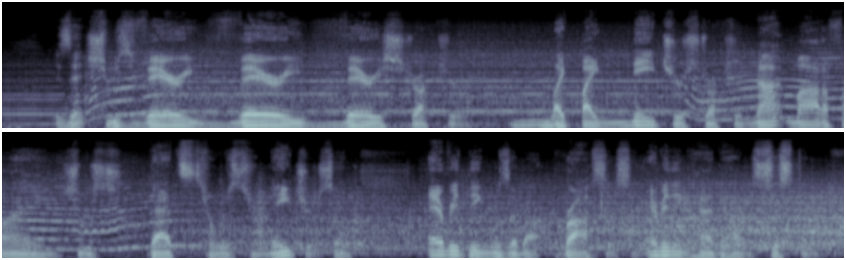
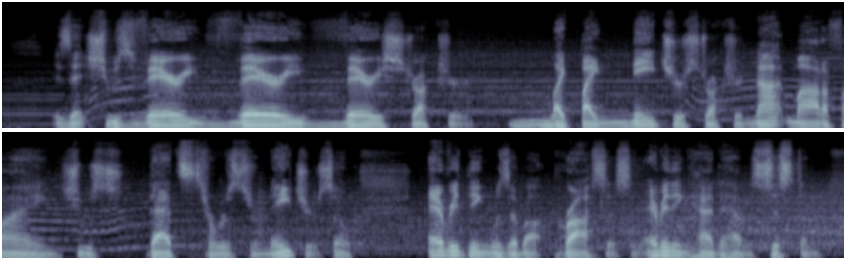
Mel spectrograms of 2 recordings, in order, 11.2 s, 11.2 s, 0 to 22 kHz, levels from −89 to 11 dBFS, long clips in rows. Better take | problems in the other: second | traffic noise; loud; throughout; 8 dB below the speech; faint in the second

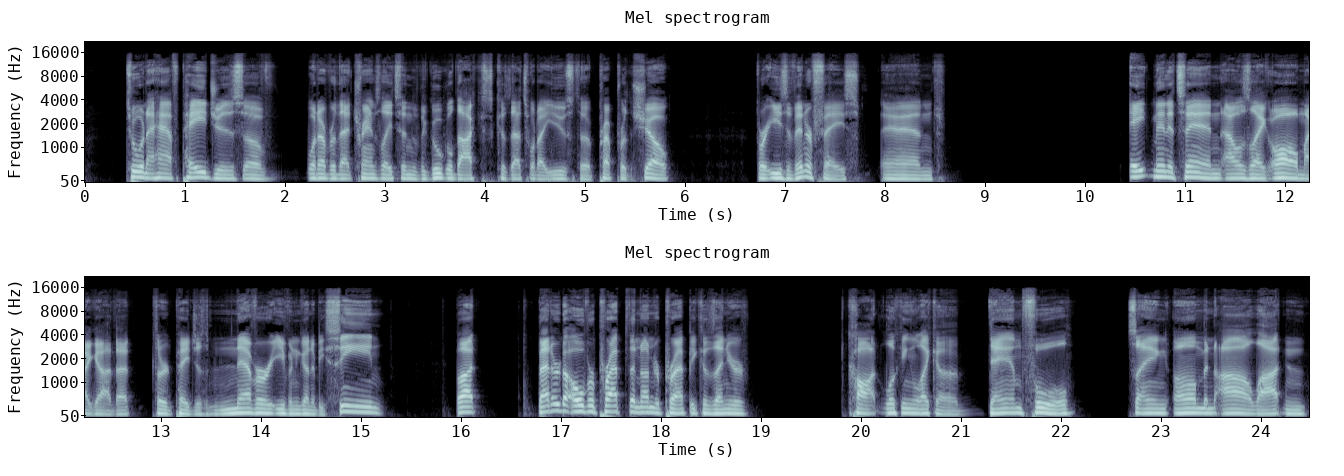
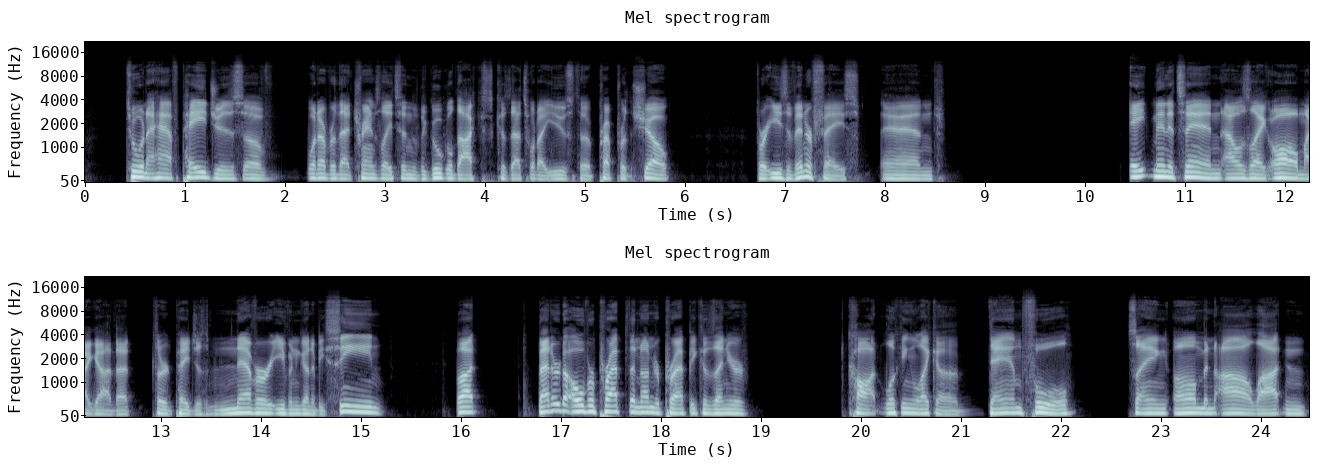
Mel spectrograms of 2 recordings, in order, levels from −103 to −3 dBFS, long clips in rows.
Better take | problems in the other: first | muffled; slightly; fading above 3 kHz

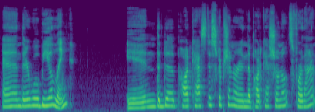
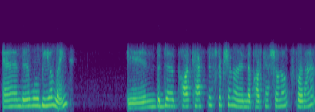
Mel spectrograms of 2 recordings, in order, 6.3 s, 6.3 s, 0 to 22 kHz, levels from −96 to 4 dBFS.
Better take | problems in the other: first | phone-call audio; poor line; nothing above 3.5 kHz

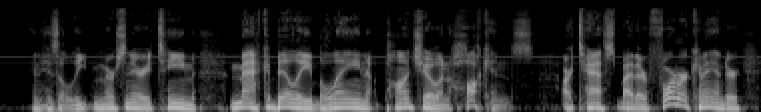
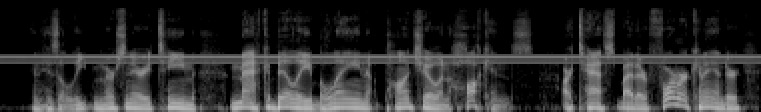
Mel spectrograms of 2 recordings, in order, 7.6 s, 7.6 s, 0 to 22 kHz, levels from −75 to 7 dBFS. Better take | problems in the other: first | high-pitched whine; loud; throughout; 3 kHz, 9 dB below the speech; faint in the first

